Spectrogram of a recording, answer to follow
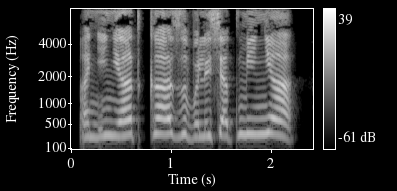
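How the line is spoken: Shouting. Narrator (Russian): закричала я

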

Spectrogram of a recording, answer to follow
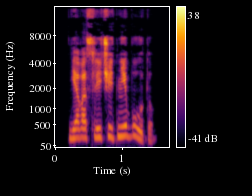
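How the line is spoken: Sharp, curt. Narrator (Russian): Экстрасенс резко сказал

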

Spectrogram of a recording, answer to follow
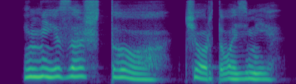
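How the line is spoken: Breathed out. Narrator (Russian): Выдохнула Дарси

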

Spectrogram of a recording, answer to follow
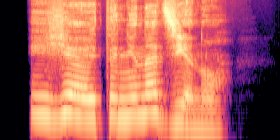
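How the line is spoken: Gloomy. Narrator (Russian): мрачно проговорила пленница

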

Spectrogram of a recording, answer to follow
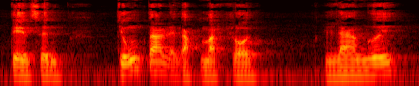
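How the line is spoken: Smiling. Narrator (Vietnamese): Thiếu nữ cười nói

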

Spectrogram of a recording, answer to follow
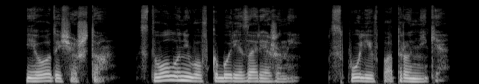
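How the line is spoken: Calm. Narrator (Russian): спокойно продолжал Иван

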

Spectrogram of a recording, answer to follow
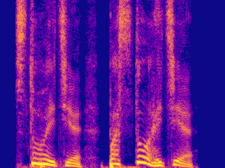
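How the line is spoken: Shouting. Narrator (Russian): закричал Дэн

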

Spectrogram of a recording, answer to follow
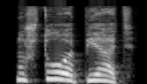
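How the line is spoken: Resigned groan. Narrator (Russian): застонала обреченно

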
